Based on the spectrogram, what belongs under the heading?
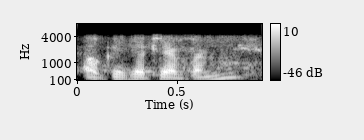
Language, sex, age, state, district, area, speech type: Telugu, male, 30-45, Andhra Pradesh, Kakinada, urban, conversation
